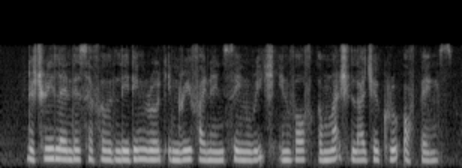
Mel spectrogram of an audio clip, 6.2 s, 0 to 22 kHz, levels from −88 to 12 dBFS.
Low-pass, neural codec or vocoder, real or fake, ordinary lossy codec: 7.2 kHz; codec, 16 kHz, 2 kbps, X-Codec, WavLM features, trained on Multilingual LibriSpeech; fake; none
